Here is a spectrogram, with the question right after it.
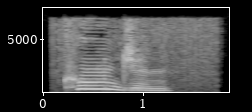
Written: coonjin

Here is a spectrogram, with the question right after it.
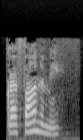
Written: graphonomy

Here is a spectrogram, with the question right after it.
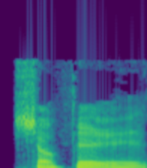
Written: chauffeuse

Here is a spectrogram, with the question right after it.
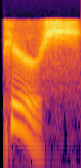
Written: Fort Pierce

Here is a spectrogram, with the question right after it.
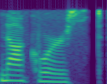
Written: knockwurst

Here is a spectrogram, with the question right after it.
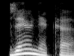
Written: zernike

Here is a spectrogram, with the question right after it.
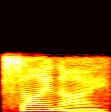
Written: Sinai

